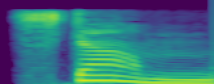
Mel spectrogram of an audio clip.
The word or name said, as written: stum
